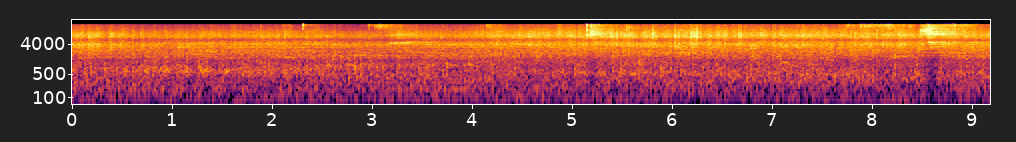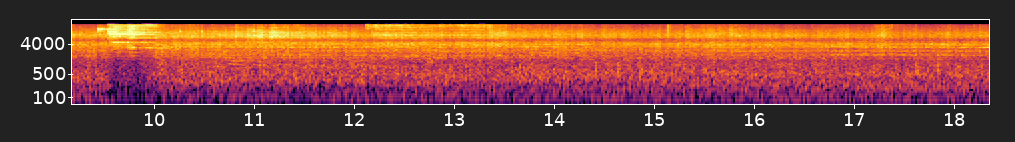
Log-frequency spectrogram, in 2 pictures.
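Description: Freight cars of a passing mixed freight train rolling by at close range: a steady, loud rumble and clatter of steel wheels on the rails.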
